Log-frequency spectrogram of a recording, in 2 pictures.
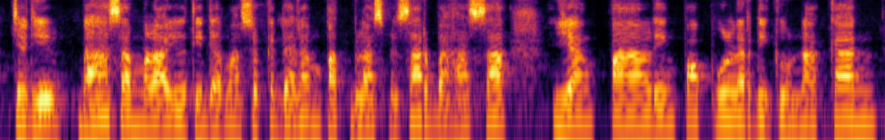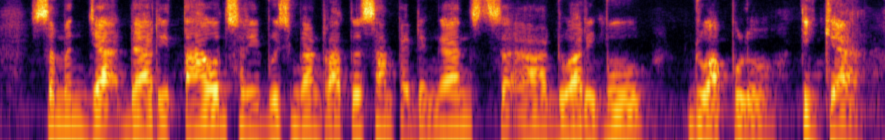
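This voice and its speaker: A man's voice: medium pitch, fairly even intonation, normal speed, darkish tone, slight background noise. A man hosting a video, giving casual explanatory commentary. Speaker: host of a reaction video channel.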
